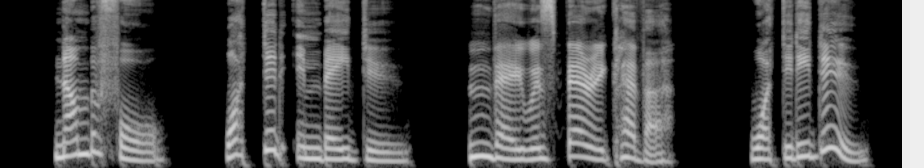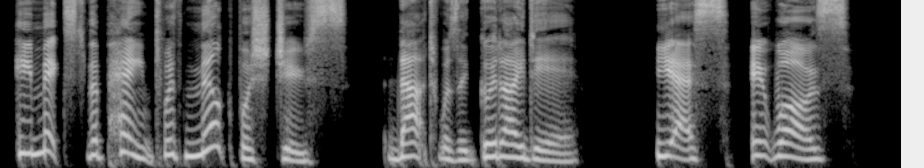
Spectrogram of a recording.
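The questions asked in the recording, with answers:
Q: What did Mbe do?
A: He mixed the paint with milkbush juice.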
